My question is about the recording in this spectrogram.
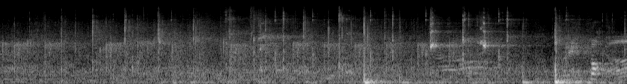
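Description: Sports-hall ambience between table tennis points: a low murmur of voices with a couple of dull thumps, about three and a half seconds in and again near the end, and a voice near the end. No ball is being played.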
